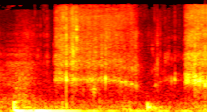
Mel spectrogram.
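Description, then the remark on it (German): Crunchy bites into a crisp apple for ASMR, with sharp snapping crunches followed by wet chewing, loud with no talking. “Das war ein Apfel, oder?”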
